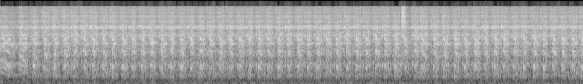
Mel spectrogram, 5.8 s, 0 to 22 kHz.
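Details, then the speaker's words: 1988 Dodge Dakota 3.9 V6, electric fuel pump replaced, after valve cover gaskets won't start; plugs fine, injectors clean but right injector dumps fuel: even cranking about six to seven pulses a second, never fires. "88 Dakota 3.9 V6 electric fuel pump replaced valve cover gaskets and now won't start spark plugs are fine injectors are clean but you can see the right injector dumps fuel"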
